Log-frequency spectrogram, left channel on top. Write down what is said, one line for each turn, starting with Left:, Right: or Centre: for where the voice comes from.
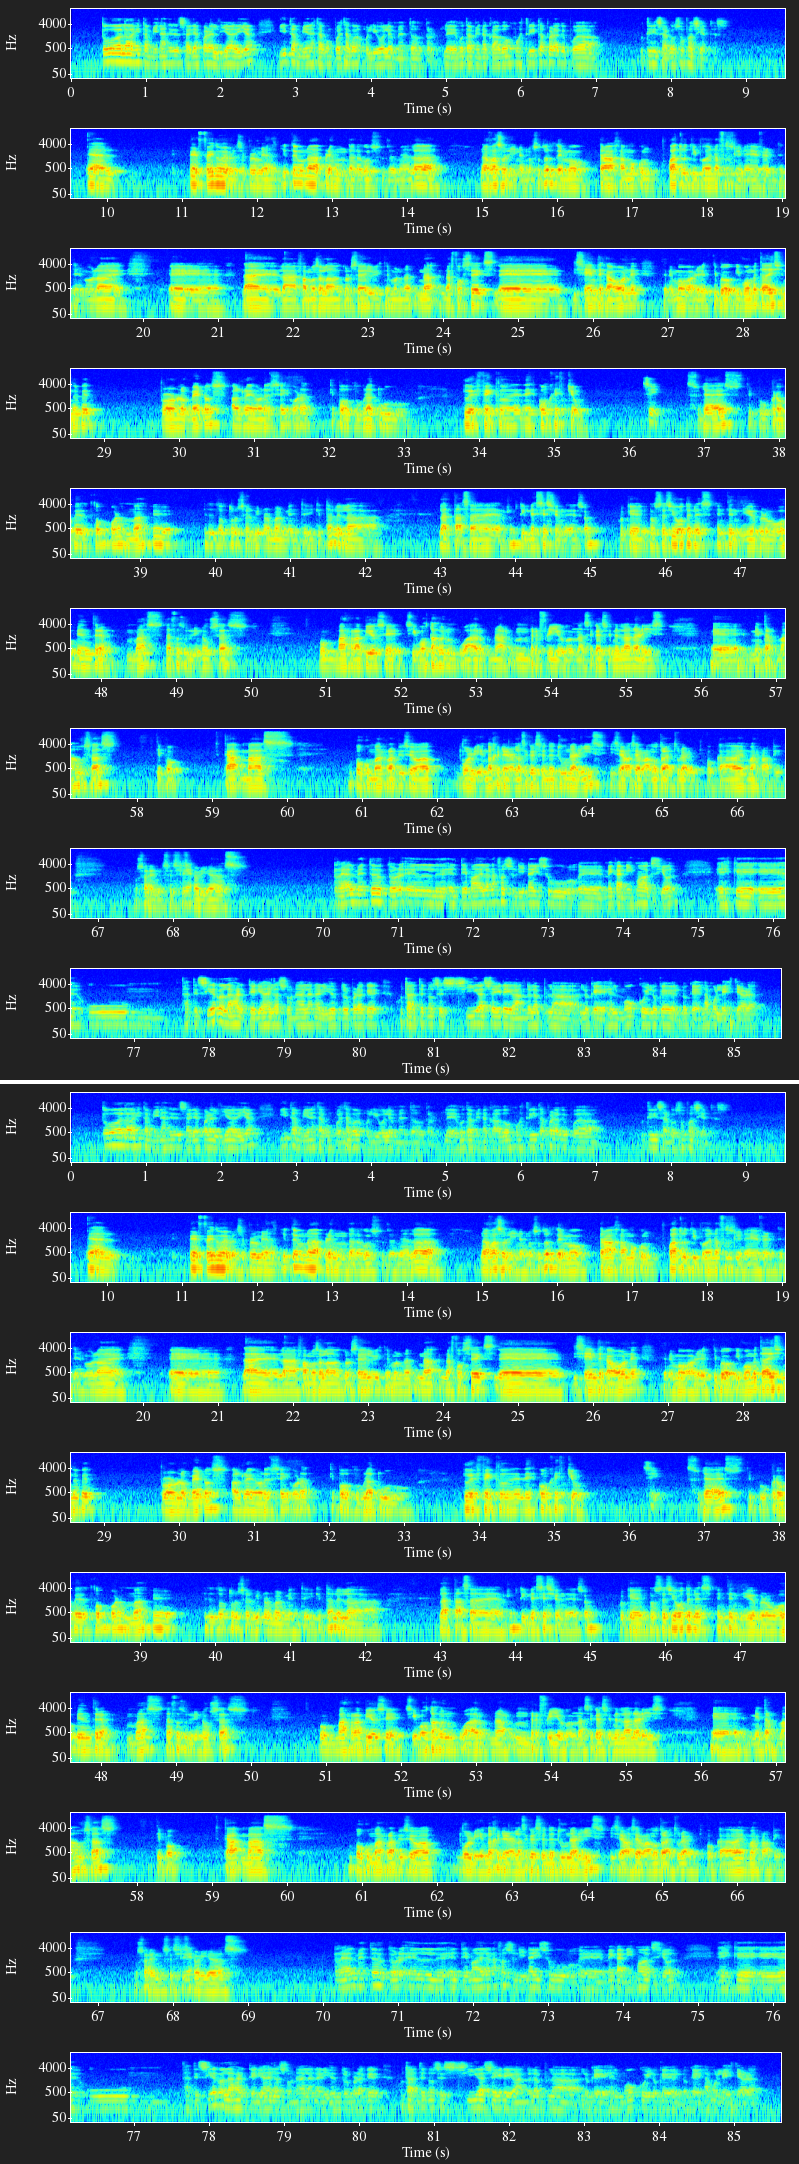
Left: todas las vitaminas necesarias para el día a día y también está compuesta con oligoelementos, doctor. Le dejo también acá dos muestritas para que pueda utilizar con sus pacientes.
Centre: Mira, el- perfecto me parece, pero mira, yo tengo una pregunta, una consulta. Mira, la nafazolina. Nosotros tenemos, trabajamos con cuatro tipos de nafazolina diferentes. Tenemos la de, eh, la, de- la famosa, la doctor Selvis, tenemos na, na- Nafosex, eh, Vicente, jabones, tenemos varios tipos. Y vos me estás diciendo que por lo menos alrededor de seis horas, tipo, dura tu, tu efecto de descongestión.
Left: Sí,
Centre: Eso ya es, tipo, creo que dos horas más que el doctor Selby normalmente. ¿Y qué tal es la, la tasa de reutilización de eso? Porque no sé si vos tenés entendido, pero vos mientras más dafasolina usás, o más rápido se, si vos estás con un cuadro, una- un resfrío, con una secreción en la nariz, eh, mientras más usas, tipo, ca- más, un poco más rápido se va volviendo a generar la secreción de tu nariz y se va cerrando otra vez tu nariz, tipo, cada vez más rápido. O sea, no sé si
Left: rea-
Centre: sabrías...
Left: realmente, doctor, el, el tema de la nafazolina y su eh, mecanismo de acción es que es un... o sea, te cierra las arterias de la zona de la nariz, doctor, para que justamente no se siga segregando la- la- lo que es el moco y lo que, lo que es la molestia, ¿verdad?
